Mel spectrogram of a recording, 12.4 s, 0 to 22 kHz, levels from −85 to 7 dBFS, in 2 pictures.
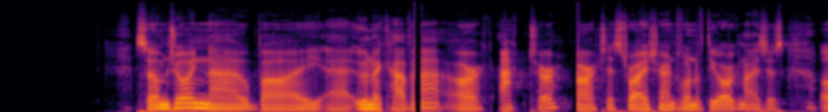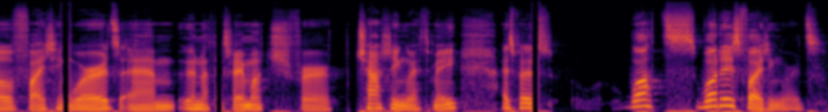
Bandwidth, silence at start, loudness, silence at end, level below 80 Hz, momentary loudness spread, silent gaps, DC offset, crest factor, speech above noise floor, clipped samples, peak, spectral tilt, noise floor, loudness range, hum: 17 kHz; 0 s; -21 LUFS; 0 s; -52 dBFS; 9 LU; none; 0.9%; 18 dB; 61 dB; under 0.1%; -2 dBFS; -5 dB/octave; -81 dBFS; 4 LU; none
